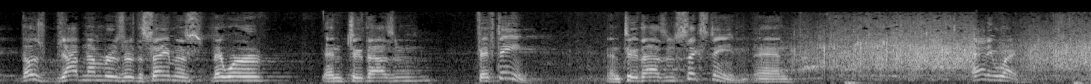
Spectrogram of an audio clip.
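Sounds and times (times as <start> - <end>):
speech: 0.2 - 5.4, 6.0 - 8.4, 9.7 - 10.4
audience applauding: 7.8 - 10.9.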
